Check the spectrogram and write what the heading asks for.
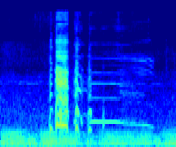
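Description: A gamecock crowing, ending in a long held note that falls slightly in pitch, with a brief sharp noise about three-quarters of a second in.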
